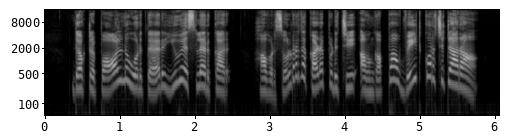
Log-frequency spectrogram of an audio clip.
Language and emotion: Tamil, surprised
